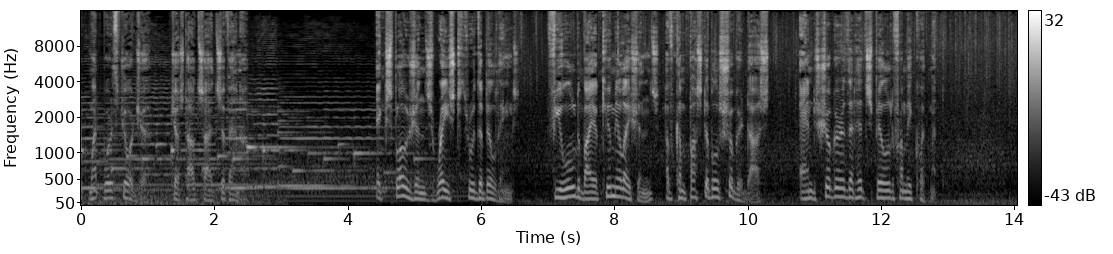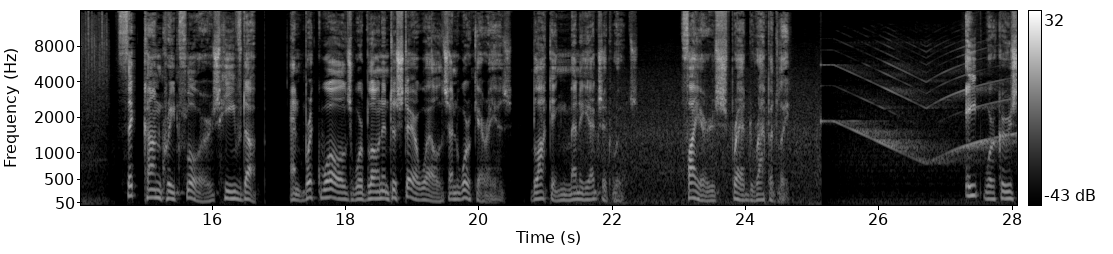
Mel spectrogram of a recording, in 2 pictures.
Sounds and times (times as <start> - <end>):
Speech: 0.0 - 2.5, 4.4 - 12.9, 14.6 - 22.4, 23.1 - 24.7, 27.3 - 28.0.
